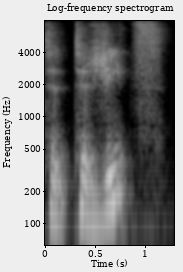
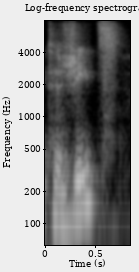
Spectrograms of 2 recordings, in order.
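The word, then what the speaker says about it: Tagetes: supposed to be pronounced tajits I believe I believe the G is pronounced like a j tajits so you have to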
